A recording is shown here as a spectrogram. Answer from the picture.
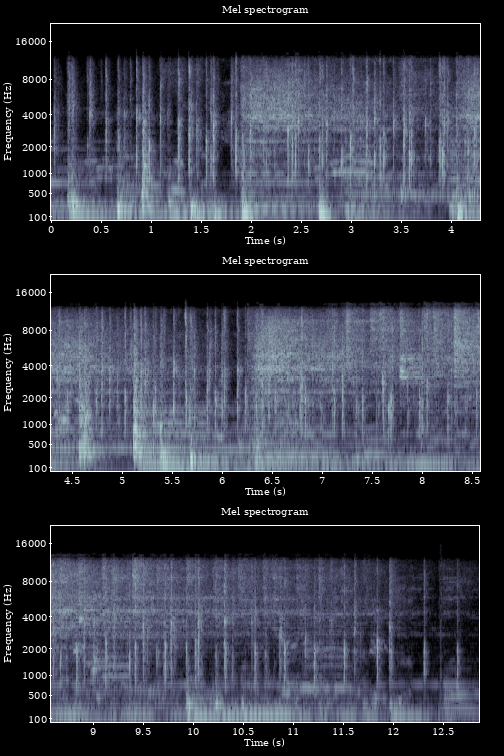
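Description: A live gospel band with drum kit and keyboard plays, with hands clapping along in quick, frequent strokes. From about six seconds in, a keyboard chord is held steadily under the clapping.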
